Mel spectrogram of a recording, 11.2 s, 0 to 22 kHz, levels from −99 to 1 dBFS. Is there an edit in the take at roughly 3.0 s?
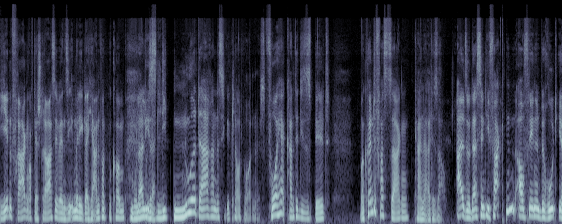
no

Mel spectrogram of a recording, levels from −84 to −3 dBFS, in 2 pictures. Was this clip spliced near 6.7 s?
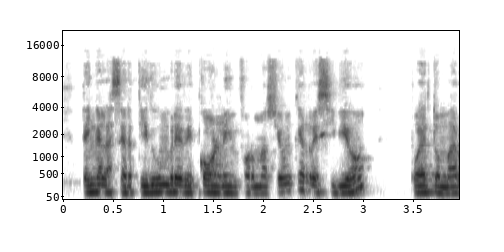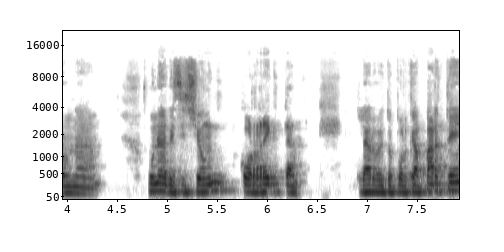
yes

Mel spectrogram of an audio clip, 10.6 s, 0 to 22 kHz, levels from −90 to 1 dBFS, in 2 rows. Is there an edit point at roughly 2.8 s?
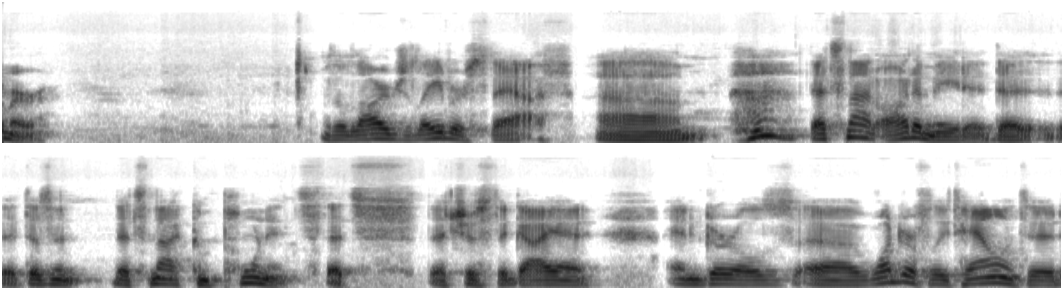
yes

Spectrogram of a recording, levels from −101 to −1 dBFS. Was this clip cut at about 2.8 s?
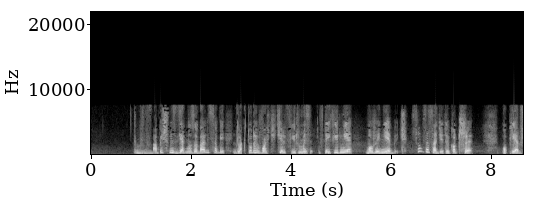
yes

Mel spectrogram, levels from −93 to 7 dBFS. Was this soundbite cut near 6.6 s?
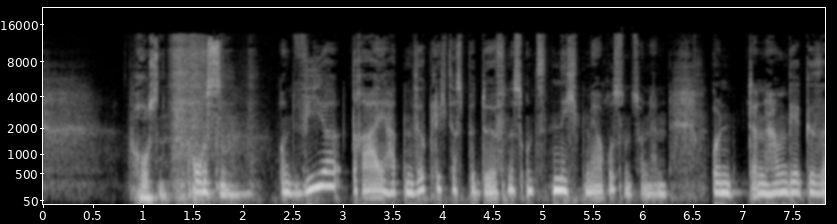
yes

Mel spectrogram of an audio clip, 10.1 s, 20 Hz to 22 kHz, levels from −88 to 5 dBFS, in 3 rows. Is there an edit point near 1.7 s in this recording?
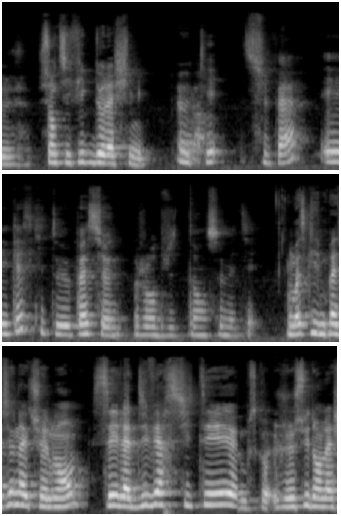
yes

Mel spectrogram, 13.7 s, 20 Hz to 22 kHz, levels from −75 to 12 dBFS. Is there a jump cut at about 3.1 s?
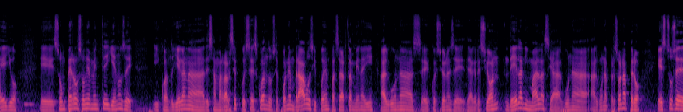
yes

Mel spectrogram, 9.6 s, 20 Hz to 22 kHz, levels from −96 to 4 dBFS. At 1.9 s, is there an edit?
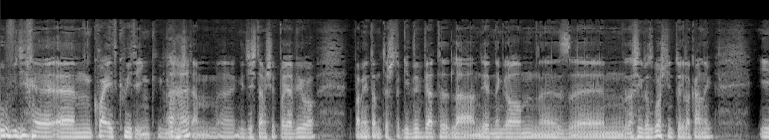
no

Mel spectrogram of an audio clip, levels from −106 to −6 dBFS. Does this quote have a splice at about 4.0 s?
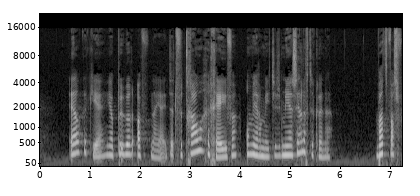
yes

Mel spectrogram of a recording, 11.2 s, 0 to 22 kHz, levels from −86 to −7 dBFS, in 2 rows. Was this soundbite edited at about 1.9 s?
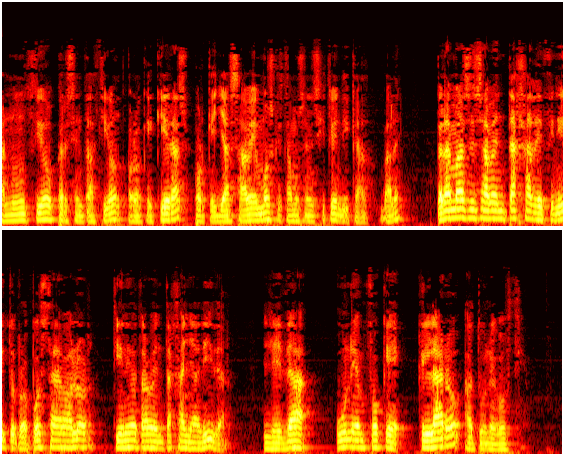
no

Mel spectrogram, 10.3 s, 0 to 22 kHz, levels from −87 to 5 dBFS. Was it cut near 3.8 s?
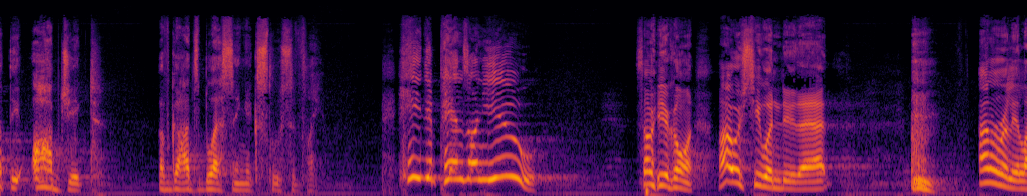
yes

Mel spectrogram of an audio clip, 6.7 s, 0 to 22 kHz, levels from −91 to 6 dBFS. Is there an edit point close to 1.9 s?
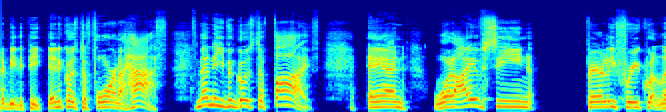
yes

